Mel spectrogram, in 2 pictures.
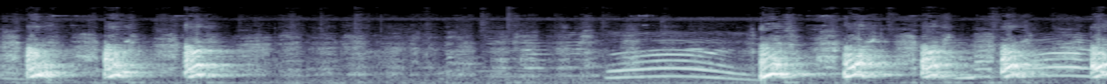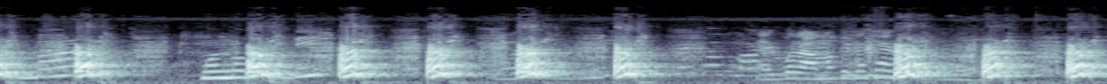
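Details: Pet Labrador Retriever reacting to a person arriving home: rapid excited barks mixed with a long, bending whine in the middle, then more quick barks and yelps, with a woman's voice talking to the dog.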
